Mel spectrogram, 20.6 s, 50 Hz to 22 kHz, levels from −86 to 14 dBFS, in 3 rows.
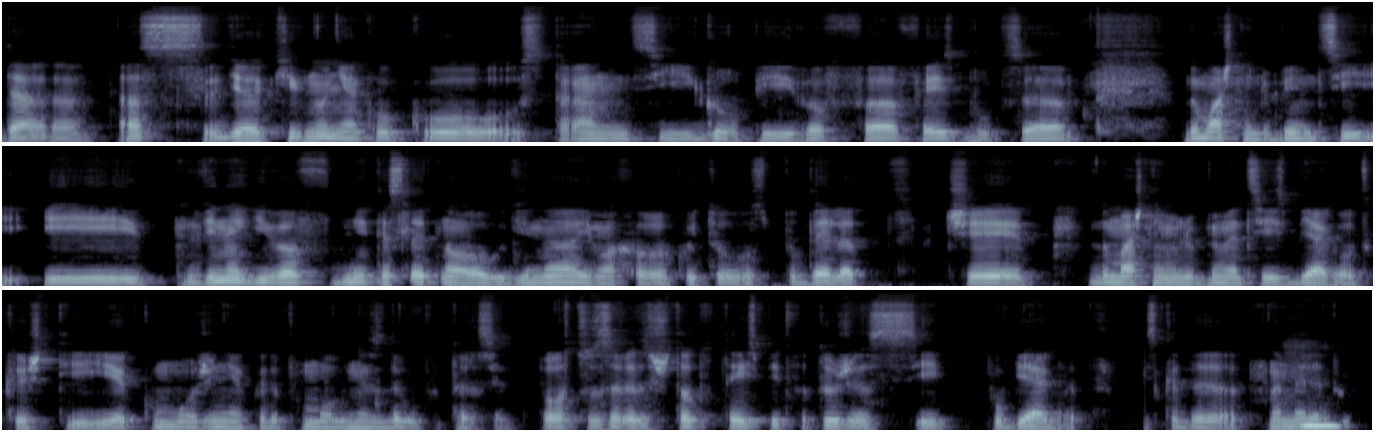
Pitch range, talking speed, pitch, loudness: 80-95 Hz, 150 wpm, 85 Hz, -26 LUFS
